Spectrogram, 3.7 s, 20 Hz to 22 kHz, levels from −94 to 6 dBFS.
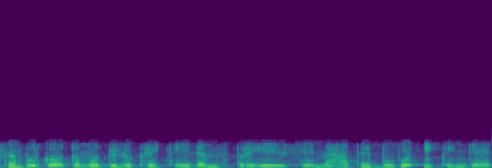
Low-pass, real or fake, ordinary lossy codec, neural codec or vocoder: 3.6 kHz; fake; Opus, 24 kbps; codec, 16 kHz, 4.8 kbps, FACodec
